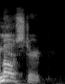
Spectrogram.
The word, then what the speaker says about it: Mostert: No, Coleman, man, and Mustafi, how you say his name? – They Mostert.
